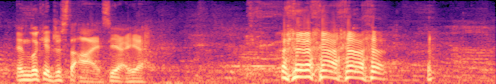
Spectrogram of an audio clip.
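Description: A young man laughs loudly nearby.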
